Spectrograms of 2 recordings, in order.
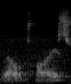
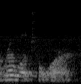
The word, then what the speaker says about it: realtor: real tour uh correctly remember it only has two syllables realtor some people put that third syllable inside realtor or relator so we don't say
